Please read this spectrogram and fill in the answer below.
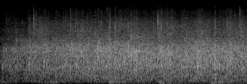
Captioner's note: applause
